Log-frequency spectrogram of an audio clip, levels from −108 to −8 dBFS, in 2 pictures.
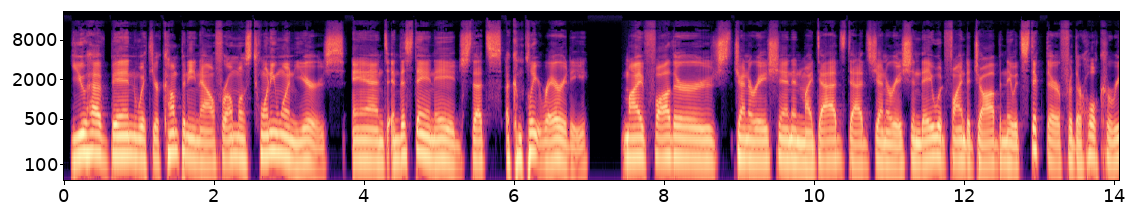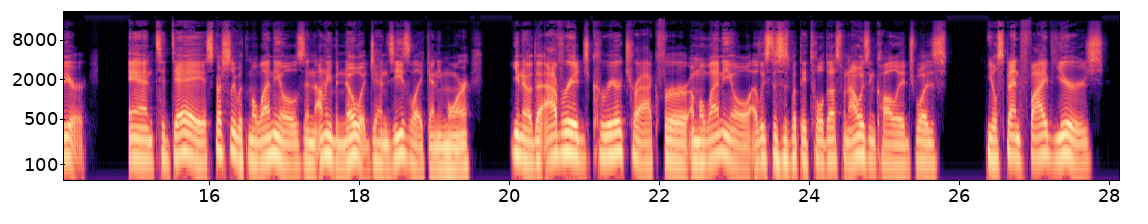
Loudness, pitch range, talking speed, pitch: -19 LUFS, 110-130 Hz, 180 wpm, 120 Hz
